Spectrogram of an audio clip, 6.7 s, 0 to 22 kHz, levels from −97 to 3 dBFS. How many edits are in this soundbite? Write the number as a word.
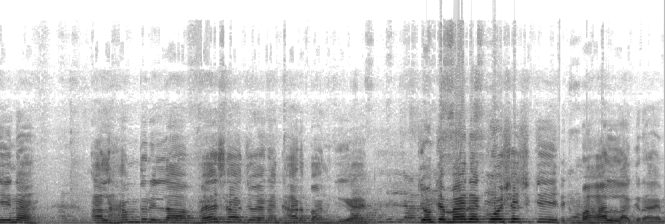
one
